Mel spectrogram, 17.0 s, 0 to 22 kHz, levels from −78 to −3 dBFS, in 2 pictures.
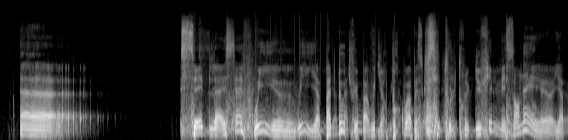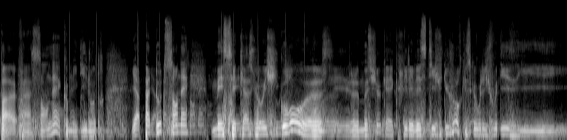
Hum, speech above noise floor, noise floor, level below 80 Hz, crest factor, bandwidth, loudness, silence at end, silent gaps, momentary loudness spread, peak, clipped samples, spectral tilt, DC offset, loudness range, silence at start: none; 53 dB; -75 dBFS; -48 dBFS; 22 dB; 14.5 kHz; -23 LUFS; 0 s; none; 11 LU; 0 dBFS; under 0.1%; -6.5 dB/octave; under 0.1%; 4 LU; 0.3 s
